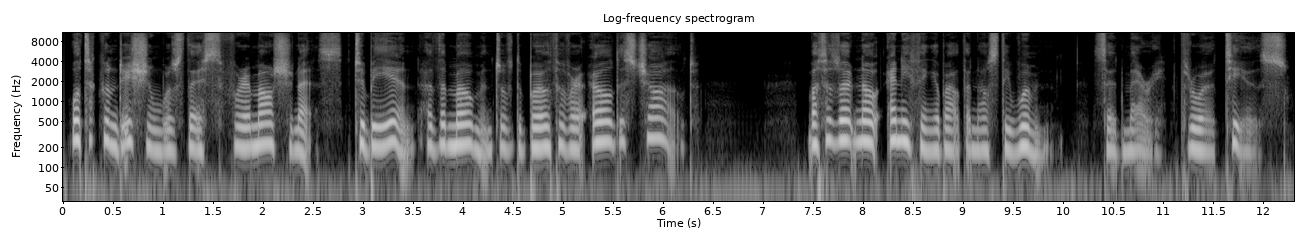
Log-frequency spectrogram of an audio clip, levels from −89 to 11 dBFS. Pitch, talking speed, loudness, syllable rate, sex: 205 Hz, 170 wpm, -19 LUFS, 4.6 syllables/s, female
